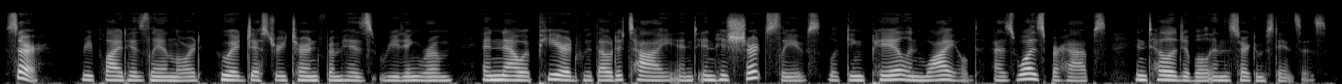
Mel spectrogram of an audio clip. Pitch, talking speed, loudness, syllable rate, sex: 195 Hz, 150 wpm, -20 LUFS, 4.4 syllables/s, female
